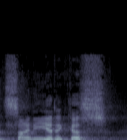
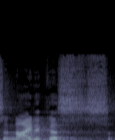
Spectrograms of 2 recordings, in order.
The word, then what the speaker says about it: Sinaiticus: I've always pronounced it Sinaiticus, but I've heard others pronounce it different ways. Sinaiticus, Sinai, of course, is the beginning of that word. It's where it was found at the foot of Mount Sinai at St. Catherine's Monastery, and so it gets its name from that. And so Sinai, Sinaiticus, I'm not sure the pronunciation.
